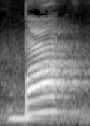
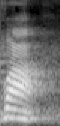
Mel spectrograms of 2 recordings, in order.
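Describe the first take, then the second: First: It begins with a b sound. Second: It begins with a v sound. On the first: The speaker calls it wrong. "गलत हो गया" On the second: The speaker calls it right. "Correct जो है वा"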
